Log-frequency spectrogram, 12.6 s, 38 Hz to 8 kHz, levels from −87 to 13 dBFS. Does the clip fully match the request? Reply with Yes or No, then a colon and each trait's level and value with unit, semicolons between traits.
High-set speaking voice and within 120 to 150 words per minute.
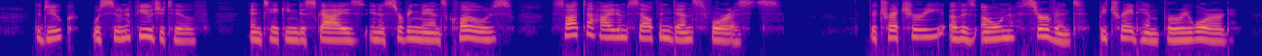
Yes: high, 195 Hz; average, 145 wpm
